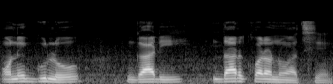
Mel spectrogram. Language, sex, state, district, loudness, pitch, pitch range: Bengali, male, West Bengal, North 24 Parganas, -16 LUFS, 115 Hz, 110-130 Hz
